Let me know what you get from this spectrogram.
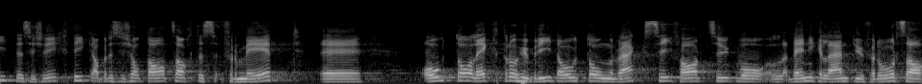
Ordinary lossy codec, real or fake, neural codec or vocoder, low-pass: none; real; none; none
